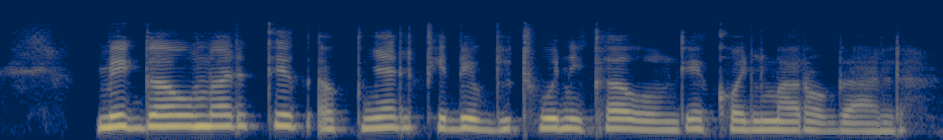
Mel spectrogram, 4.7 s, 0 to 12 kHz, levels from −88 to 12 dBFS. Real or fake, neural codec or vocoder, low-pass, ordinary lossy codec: fake; codec, 16 kHz, 1 kbps, FunCodec, trained on Chinese and English, 50 frames a second; 7.2 kHz; MP3, 64 kbps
